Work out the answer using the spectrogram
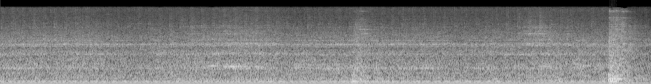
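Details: John Deere 4230 diesel tractor just after cold start, following frame bolt repair: steady deep idle with an even low drone and faint high whine, no knocks or misses; normal diesel idle.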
